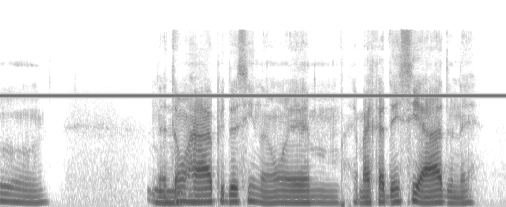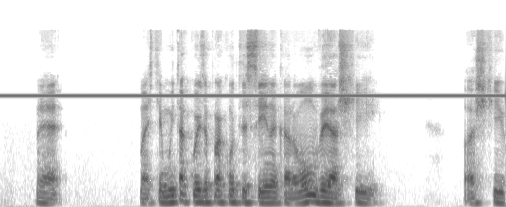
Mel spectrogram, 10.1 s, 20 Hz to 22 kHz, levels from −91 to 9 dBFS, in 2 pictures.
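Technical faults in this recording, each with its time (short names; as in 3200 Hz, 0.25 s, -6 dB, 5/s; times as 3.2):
tone 3300 Hz -33 dBFS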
